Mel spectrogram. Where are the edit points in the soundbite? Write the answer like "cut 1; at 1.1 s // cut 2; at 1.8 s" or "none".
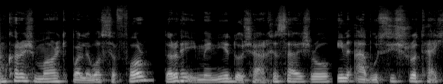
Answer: cut 1; at 1.8 s // cut 2; at 3.1 s

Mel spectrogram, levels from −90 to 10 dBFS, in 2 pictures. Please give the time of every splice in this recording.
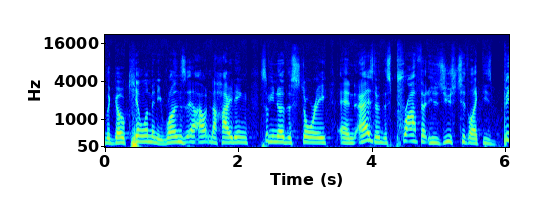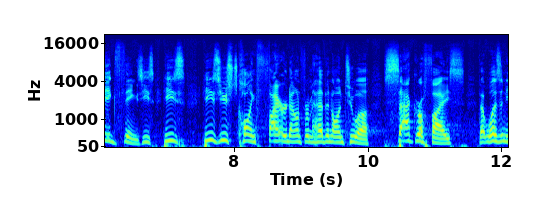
cut 1; at 2.4 s // cut 2; at 3.4 s // cut 3; at 4.0 s // cut 4; at 6.8 s // cut 5; at 8.0 s

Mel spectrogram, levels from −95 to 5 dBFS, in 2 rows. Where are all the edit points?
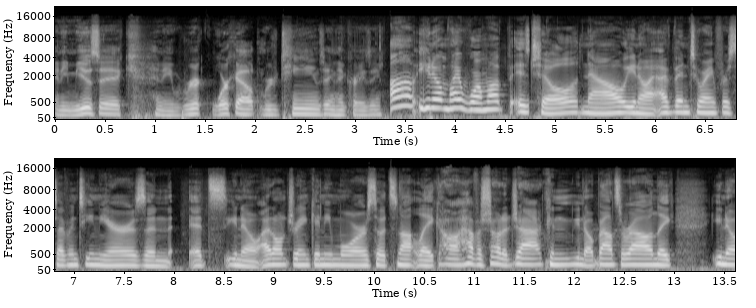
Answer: cut 1; at 4.7 s

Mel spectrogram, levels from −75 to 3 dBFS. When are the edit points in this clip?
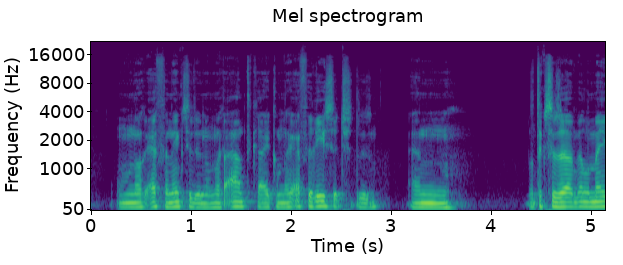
cut 1; at 1.3 s // cut 2; at 3.0 s

